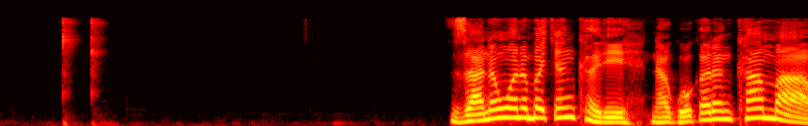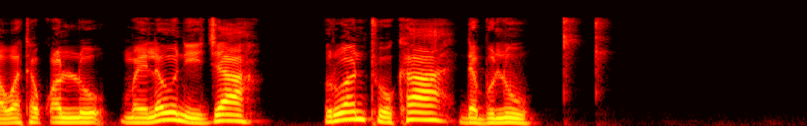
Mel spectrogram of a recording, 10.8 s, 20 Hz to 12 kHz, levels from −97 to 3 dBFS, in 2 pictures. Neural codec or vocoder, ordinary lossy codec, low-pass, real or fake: none; none; 7.2 kHz; real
